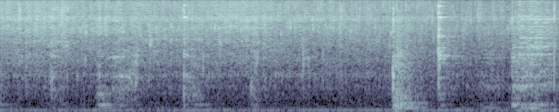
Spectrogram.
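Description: Ingredients for a brinjal, tomato and drumstick curry fry in a pan with a constant close sizzle, while a spoon scrapes and stirs in short strokes, two sharper knocks near the end.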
